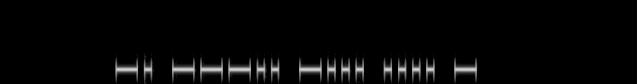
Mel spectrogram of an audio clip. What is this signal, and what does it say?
Morse code, heard as a keyed tone, about 20 wpm, 700 Hz. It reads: N8BHT
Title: Speed Racing - USA Call Signs 17wpm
